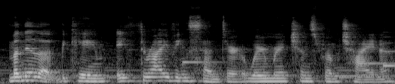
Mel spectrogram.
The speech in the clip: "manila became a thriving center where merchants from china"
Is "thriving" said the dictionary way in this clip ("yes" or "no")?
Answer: yes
